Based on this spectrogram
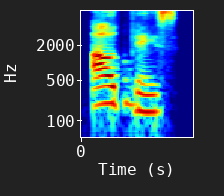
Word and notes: outblaze: Indian

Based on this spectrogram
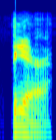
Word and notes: beer: American English

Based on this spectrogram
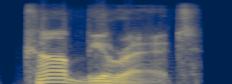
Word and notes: carburet: British English

